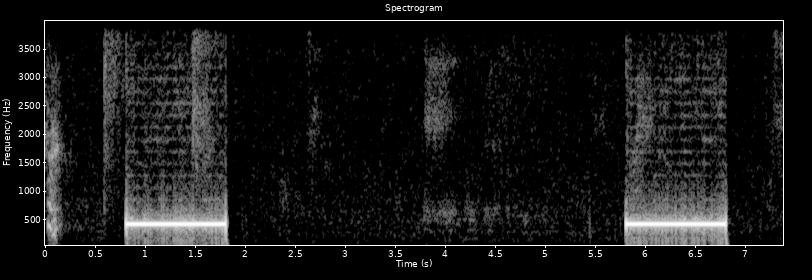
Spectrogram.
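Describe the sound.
Ringback tone of a telephone call that has not yet been answered: two steady, mid-pitched tones, each about one second long, separated by several seconds of near silence.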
